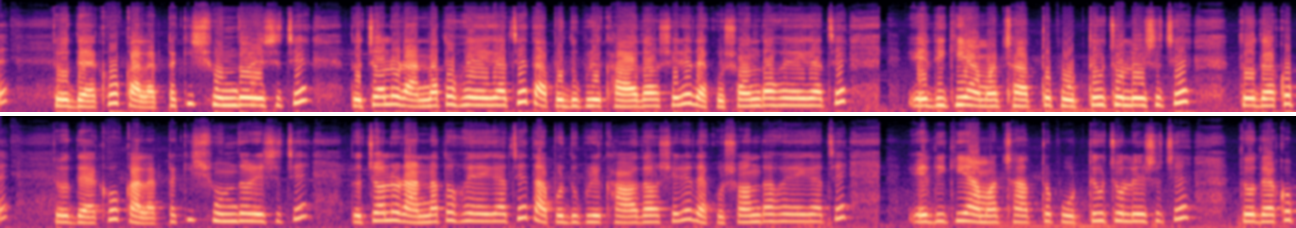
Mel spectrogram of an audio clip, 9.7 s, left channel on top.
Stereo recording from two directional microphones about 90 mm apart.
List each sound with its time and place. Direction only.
0.3 s speech: 60° left (ahead or behind); by 6.4 s 40° left (ahead or behind)
6.8 s a woman's voice: 75° left (ahead or behind)
7.9 s speech: 60° left (ahead or behind)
